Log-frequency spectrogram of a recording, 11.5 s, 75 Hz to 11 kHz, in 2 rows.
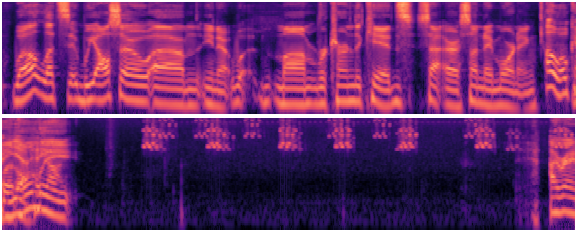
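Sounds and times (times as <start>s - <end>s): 
speech: 0.1s - 6.5s, 11.2s - 11.4s
crickets chirping in pulsed bursts: 7.1s - 10.9s.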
